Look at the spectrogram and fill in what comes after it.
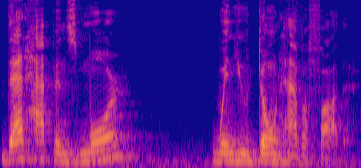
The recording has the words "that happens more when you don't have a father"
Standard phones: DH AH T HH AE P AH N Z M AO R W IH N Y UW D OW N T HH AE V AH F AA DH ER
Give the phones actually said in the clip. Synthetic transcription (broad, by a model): DH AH T HH AE P AH N Z M AO R W IH N Y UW D OW N T HH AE V AH F AA DH ER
